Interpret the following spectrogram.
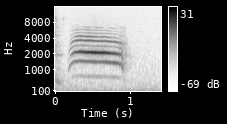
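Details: A lone house cat meows once, a smooth sustained note lasting close to a second, even in pitch and trailing off softly, against near silence.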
